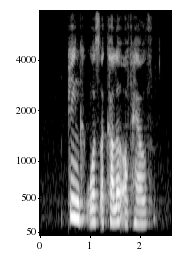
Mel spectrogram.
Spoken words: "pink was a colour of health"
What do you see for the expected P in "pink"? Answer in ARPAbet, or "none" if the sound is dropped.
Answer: P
